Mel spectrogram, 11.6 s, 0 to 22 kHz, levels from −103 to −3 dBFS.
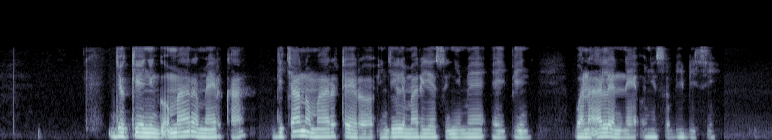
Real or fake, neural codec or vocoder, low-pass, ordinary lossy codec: real; none; 5.4 kHz; none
